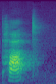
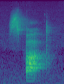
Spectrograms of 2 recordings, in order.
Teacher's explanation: for me pot is definitely aspirated and spot is definitely not aspirated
